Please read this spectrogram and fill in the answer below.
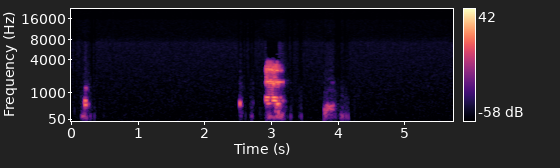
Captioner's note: man speaks through warped and choppy audio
